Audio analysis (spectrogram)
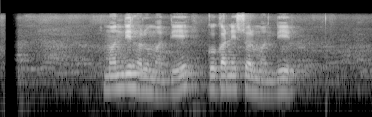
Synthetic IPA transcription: mʌnd̪iɾɦʌɾumʌd̪ʱjeɡokʌrneswʌrmʌnd̪ir

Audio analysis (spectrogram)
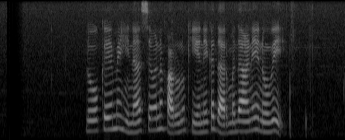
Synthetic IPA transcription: loːkəjəmeɦinaːsjəʋənəkaɾunukijənekəd̪arməd̪aːnejənoʋeː

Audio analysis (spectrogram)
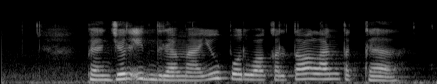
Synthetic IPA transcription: b̥a̤ɲd͡ʒʊrind̪ɾamajupʊrwɔkərt̪ɔlant̪əɡ̥a̤l

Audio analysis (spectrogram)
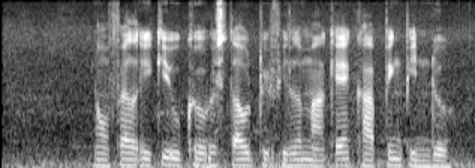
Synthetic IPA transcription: nɔfɛlʔikiuɡ̥ɔ̤wɪst̪aud̪̥i̤filəmakɛkapɪŋpinɖɔ

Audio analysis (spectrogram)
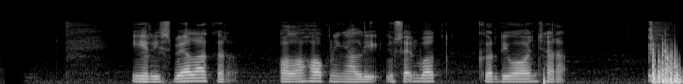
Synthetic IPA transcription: iɾisbelakər | ɔlɔɦɔk̚niŋaliʔusɛnbɔt̪̚ | kɨrdiwawaɲt͡ʃaɾa̰

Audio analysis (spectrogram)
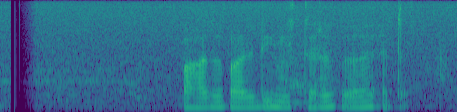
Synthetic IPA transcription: paɦɐt̪əpaɾid̪iʋist̪əɾəkə̰ɾəʔæ̰t̪ə

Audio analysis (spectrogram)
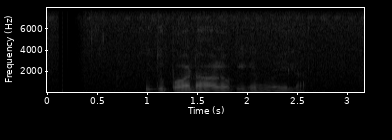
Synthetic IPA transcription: sud̪upaːʈəaːloːkikenʋæɦila̰

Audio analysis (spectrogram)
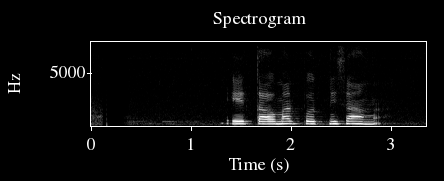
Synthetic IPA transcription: et̪awmat̪̚pət̪nisaːma̰

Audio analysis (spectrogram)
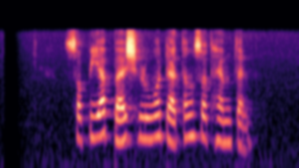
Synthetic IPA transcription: sopiab̥aʃluŋɔɖ̥a̤t̪əŋsɔt̪hɛmt̪ɔn

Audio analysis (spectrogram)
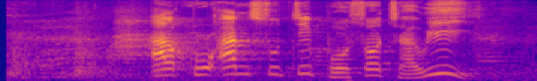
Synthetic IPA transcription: ʔalkuʔansut͡ʃib̥ɔ̤sɔd̥ʒ̥ä̤wi

